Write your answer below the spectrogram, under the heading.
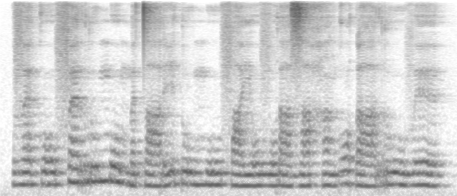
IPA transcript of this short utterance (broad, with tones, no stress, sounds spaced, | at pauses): v ɛ˨ k oː˨ f ɛ˦ r u˦ m o˦˨ m ɛ˨ t aː˨ ɾ iː˦ ɗ u˨ m uː˨ f a˨ j o˨ v o˨ ɾ a˨ z a˨ h ã˨ ɡ ɔ˦˨ ɗ aː˨ r uː˦˨ β ɪ˦˨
